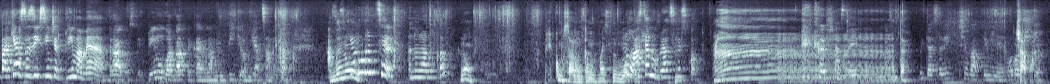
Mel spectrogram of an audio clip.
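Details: Adult speaker; ordinary speech.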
